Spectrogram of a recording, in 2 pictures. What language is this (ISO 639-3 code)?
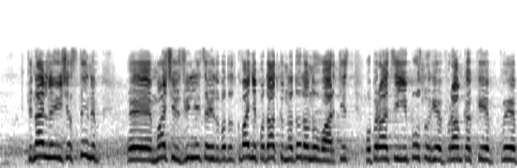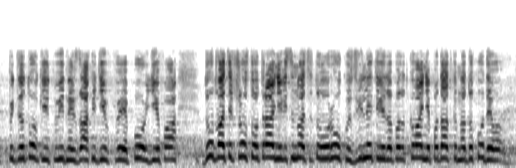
ukr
